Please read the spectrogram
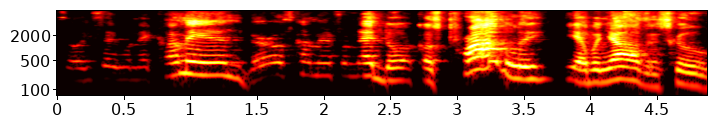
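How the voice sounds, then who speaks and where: This man talks at a moderate pace with an American accent and a high pitch. His intonation is lively, and his loudness swings widely. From Detroit, Michigan. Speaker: retired basketball coach. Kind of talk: casual storytelling interview.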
